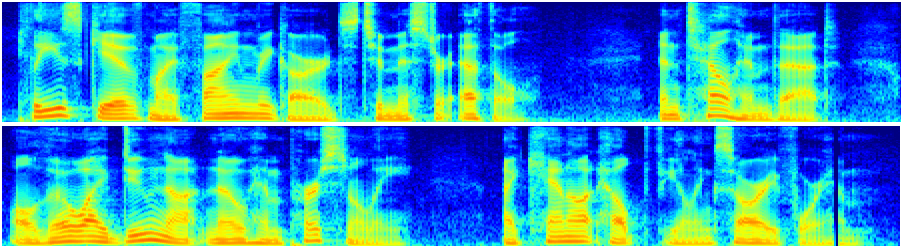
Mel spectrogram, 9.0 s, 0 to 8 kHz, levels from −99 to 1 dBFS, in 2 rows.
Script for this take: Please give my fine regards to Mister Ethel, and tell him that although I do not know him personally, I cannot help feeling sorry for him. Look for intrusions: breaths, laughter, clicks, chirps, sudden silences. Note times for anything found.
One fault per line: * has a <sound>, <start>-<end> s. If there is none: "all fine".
* has a dropout, 8.6-8.7 s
